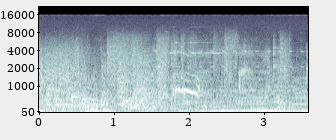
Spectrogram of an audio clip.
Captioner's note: Doc screams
